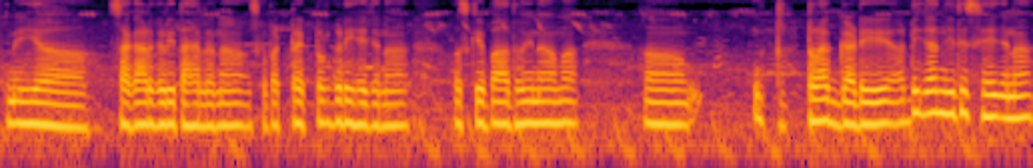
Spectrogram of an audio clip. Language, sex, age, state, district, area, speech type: Santali, male, 30-45, Jharkhand, Bokaro, rural, spontaneous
